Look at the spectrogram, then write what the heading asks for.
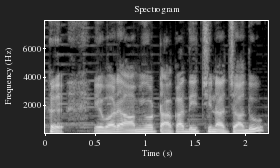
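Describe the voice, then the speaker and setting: A man playing a grumpy, stingy village husband in a fairy-tale cartoon, gruff, dismissive and argumentative. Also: mid-range voice, steady tone, fast, faint music behind, lightly acted.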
